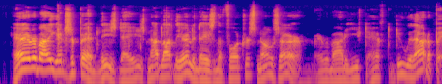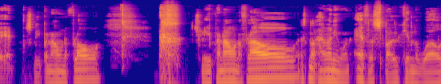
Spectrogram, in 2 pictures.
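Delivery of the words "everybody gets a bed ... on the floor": clumsy, bad, put-on American accent. Giving everyone in the fortress a bed, in a bad imitation American accent. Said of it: "me imitating an imaginary American person".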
